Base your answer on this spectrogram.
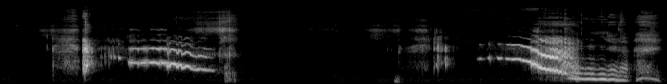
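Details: An upset bulldog puppy gives high, squeaky, falling growls that sound almost like dolphin whistles.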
